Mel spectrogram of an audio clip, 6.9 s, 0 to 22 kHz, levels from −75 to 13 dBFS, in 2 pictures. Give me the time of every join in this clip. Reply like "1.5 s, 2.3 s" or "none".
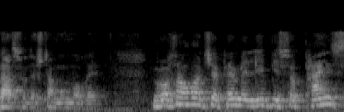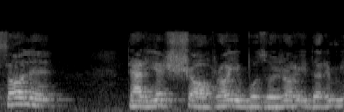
none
